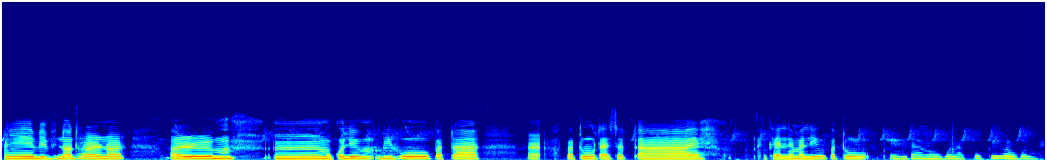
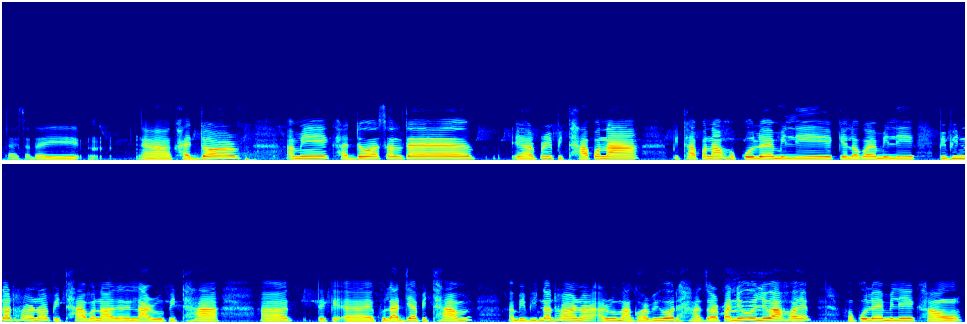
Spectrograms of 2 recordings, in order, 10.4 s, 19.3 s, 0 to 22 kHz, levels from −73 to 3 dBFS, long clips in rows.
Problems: none marked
